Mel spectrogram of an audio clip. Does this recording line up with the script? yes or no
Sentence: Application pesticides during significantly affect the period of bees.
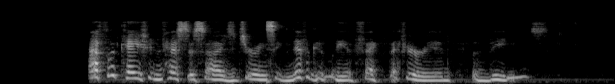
yes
